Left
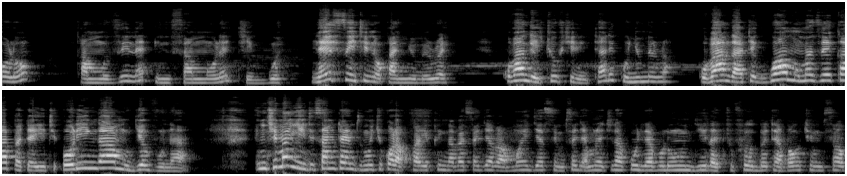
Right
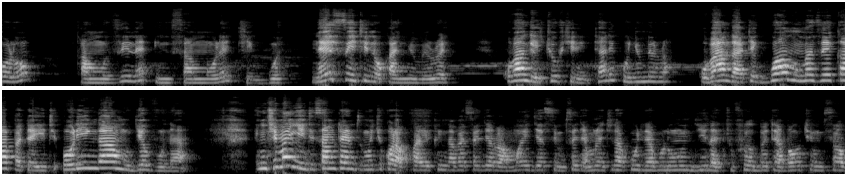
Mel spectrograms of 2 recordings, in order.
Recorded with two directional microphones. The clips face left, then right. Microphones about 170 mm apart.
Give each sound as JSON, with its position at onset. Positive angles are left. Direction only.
{"t": 0.0, "sound": "speech", "side_deg": 30}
